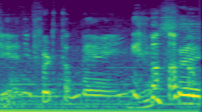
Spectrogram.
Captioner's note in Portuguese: risadas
